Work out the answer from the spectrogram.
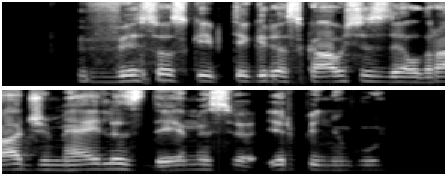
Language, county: Lithuanian, Klaipėda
